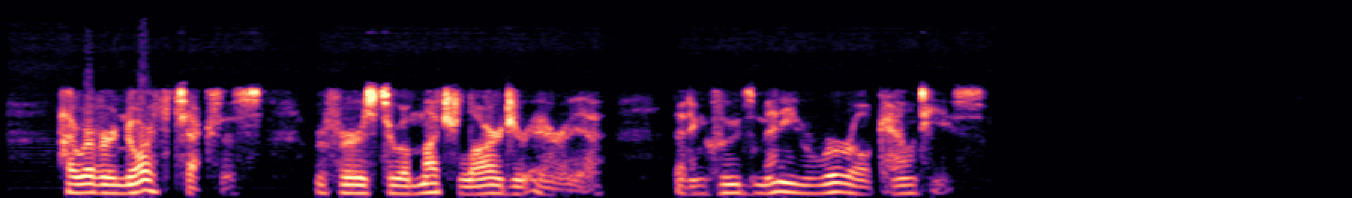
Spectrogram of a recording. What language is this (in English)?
English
